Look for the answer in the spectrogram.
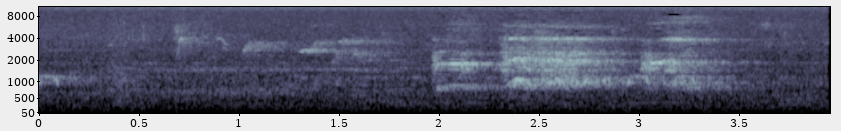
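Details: Ashy Woodswallow, Ubon Ratchathani, Thailand, 20 October 2021: a brief pulsed note opens, then a loud, harsh, grating chatter lasts over a second, with soft background chirps.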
